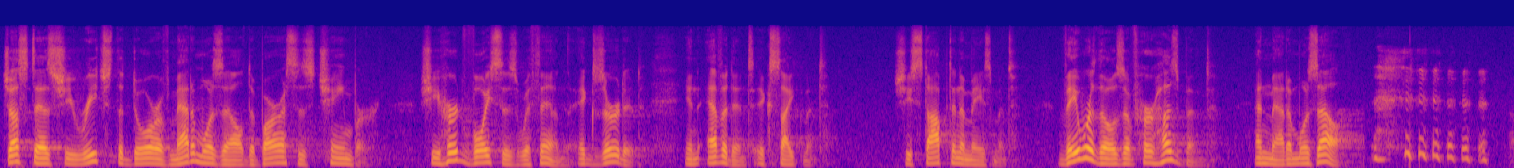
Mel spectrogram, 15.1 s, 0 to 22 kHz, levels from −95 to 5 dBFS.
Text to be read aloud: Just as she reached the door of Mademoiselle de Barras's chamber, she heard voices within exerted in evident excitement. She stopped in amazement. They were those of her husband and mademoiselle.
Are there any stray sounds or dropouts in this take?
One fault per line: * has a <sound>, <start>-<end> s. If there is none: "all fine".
* has a laugh, 13.7-14.9 s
